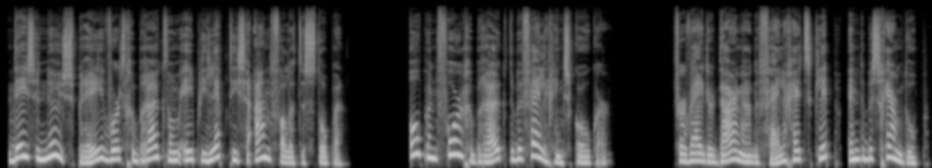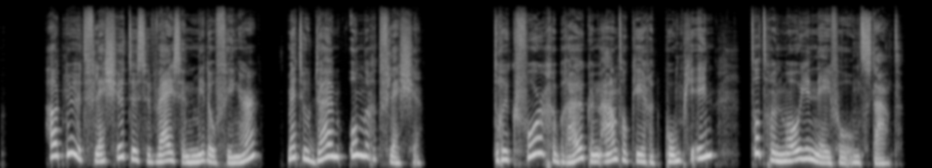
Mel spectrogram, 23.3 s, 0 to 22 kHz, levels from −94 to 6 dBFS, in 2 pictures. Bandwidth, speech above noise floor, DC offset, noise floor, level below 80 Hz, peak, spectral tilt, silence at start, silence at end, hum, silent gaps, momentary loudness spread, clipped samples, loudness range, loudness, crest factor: 18.5 kHz; over 70 dB; under 0.1%; under -90 dBFS; -56 dBFS; -4 dBFS; -5.5 dB/octave; 0.1 s; 0.4 s; none; 4.40-5.10 s, 7.69-8.41 s, 10.55-10.59 s, 11.74-12.21 s, 14.96-15.15 s, 16.98-17.81 s, 20.91-21.03 s; 6 LU; under 0.1%; 2 LU; -21 LUFS; 16 dB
